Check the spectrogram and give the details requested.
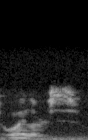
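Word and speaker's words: Euler: It's spelled Uler, but it's pronounced Oiler again French. And I would say, uh, do we do we use Uler's method? He's It's pronounced Oilers.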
